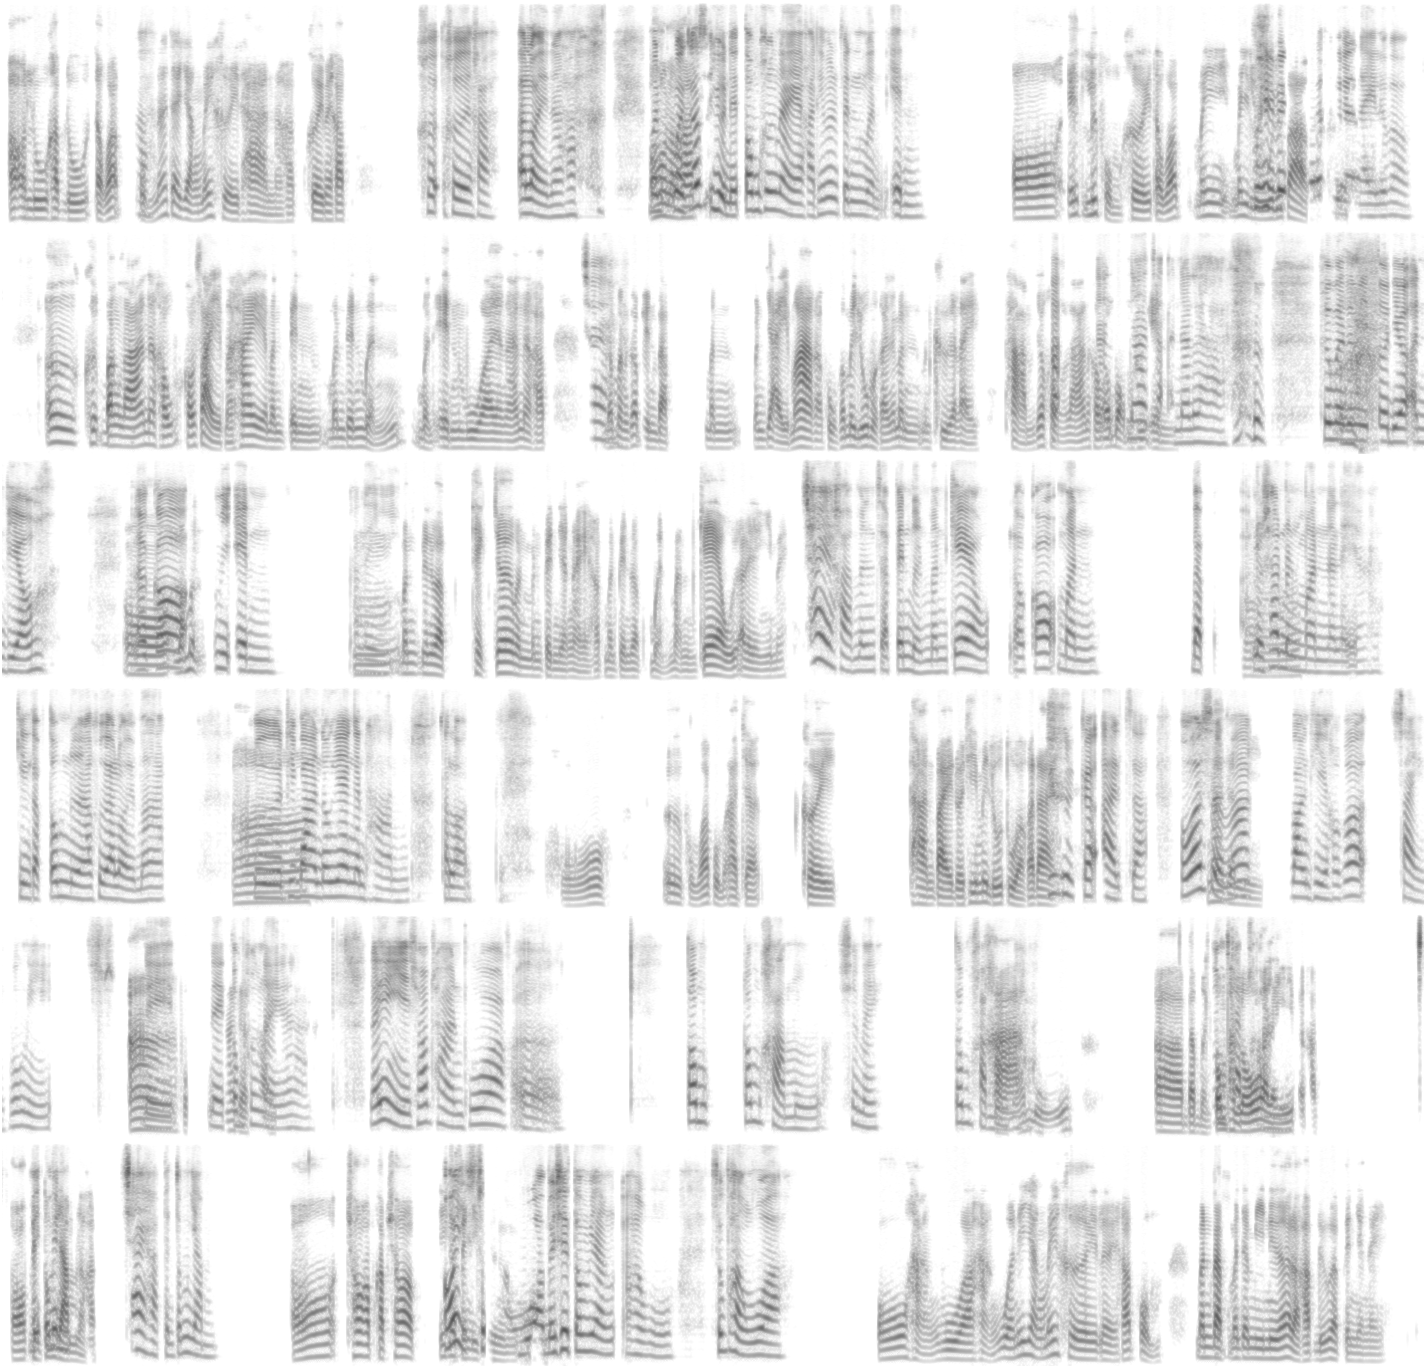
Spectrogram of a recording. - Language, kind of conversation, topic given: Thai, unstructured, คุณชอบอาหารไทยจานไหนมากที่สุด?
- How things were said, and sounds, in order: chuckle; laughing while speaking: "ไม่"; chuckle; laughing while speaking: "เออ"; in English: "texture"; chuckle; other noise; other background noise; "ต้มยำ" said as "ต้มยัง"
